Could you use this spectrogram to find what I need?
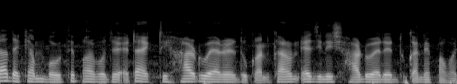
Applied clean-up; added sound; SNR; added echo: none; none; none; none.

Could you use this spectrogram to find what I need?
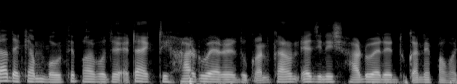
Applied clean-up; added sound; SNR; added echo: neural mask model DeepFilterNet 3.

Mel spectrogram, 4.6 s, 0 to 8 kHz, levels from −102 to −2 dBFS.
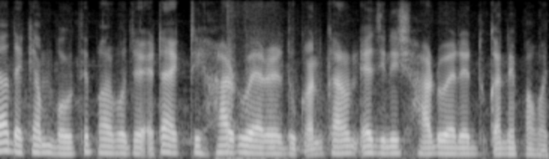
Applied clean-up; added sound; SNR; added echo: neural separator model SepFormer DNS4.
